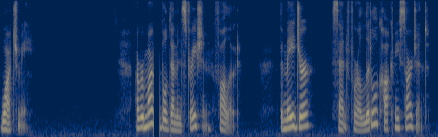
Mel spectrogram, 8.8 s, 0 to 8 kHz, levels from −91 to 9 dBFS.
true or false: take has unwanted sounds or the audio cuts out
true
